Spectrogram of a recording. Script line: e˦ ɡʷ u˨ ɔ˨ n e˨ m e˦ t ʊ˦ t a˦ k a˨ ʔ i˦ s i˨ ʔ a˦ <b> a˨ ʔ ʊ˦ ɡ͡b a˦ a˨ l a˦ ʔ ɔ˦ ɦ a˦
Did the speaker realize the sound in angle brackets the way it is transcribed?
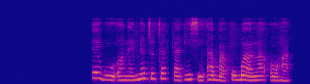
yes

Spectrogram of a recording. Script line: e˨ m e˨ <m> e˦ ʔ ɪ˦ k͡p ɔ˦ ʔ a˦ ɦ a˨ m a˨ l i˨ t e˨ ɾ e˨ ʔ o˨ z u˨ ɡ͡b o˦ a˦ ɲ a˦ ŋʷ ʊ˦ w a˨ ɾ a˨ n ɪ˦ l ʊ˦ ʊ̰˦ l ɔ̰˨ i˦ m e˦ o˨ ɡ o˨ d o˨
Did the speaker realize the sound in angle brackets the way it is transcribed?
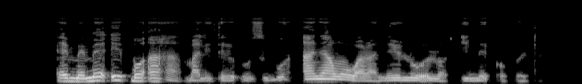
yes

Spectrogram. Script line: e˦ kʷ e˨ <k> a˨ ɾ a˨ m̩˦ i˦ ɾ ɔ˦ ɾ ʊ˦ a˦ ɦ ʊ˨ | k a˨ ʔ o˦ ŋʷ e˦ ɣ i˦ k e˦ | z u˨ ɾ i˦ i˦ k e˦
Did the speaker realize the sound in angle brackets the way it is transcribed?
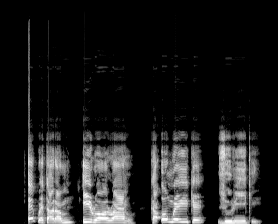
no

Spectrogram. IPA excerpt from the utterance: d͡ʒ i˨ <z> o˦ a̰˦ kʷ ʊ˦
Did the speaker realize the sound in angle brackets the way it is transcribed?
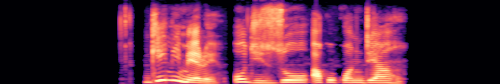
yes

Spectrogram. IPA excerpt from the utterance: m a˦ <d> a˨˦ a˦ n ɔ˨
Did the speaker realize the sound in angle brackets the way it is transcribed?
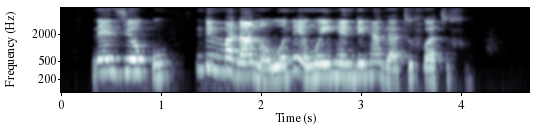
yes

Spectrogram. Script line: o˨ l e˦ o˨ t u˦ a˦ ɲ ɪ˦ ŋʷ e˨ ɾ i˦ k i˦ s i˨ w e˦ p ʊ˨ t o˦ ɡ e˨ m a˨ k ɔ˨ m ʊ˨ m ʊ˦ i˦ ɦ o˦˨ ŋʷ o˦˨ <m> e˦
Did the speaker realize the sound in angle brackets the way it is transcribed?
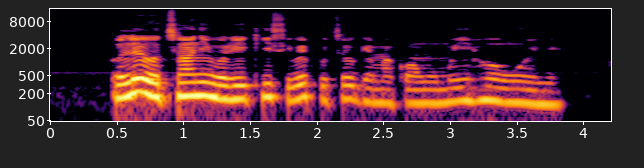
no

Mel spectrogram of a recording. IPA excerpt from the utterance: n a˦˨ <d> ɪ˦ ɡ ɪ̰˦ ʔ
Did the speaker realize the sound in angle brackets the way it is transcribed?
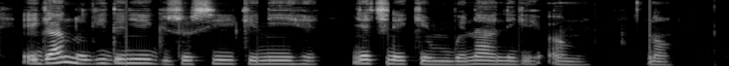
no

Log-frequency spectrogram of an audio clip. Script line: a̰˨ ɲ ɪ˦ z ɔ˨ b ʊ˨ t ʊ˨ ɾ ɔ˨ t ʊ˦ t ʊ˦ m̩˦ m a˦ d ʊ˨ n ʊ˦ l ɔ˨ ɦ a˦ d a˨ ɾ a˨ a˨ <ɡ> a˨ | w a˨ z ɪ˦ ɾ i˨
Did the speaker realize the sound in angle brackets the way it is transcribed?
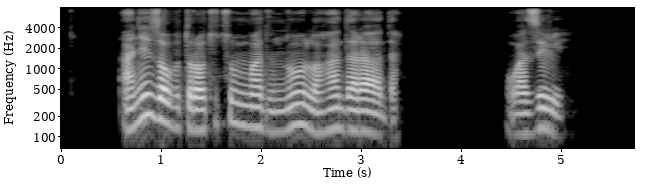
no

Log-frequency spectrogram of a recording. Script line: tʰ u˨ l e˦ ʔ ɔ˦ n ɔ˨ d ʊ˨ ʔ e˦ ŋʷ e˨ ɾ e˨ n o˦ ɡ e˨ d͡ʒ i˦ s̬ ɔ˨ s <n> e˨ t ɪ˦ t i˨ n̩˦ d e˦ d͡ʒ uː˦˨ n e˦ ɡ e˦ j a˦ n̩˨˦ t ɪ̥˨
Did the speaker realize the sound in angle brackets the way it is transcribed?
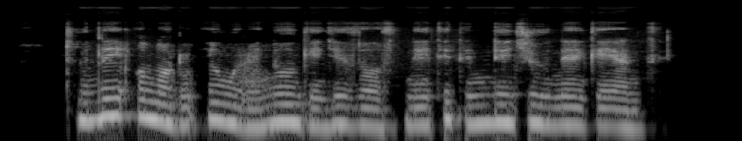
yes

